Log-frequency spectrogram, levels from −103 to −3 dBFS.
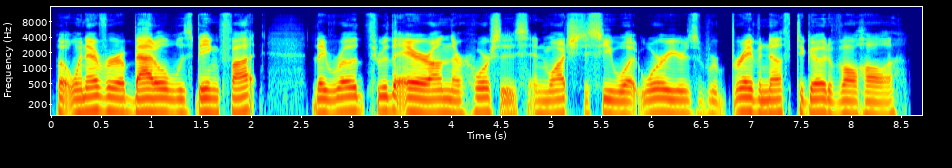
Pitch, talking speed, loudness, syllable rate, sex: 125 Hz, 195 wpm, -21 LUFS, 4.9 syllables/s, male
